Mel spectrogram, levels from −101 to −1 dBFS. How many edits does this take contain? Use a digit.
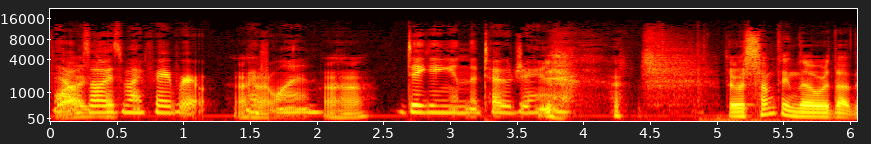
1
